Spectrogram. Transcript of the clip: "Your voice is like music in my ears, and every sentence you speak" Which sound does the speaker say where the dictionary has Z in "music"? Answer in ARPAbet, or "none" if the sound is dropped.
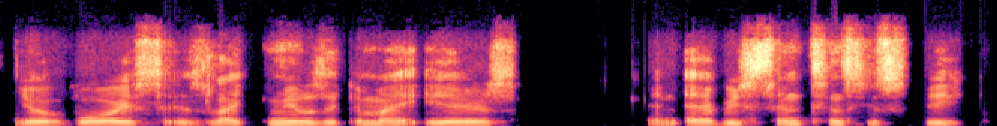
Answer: Z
